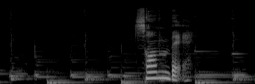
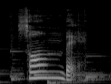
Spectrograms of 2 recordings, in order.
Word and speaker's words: 선배: 선배. 선배. This is pronounced as a two-syllable word. The first syllable is son, second syllable is be.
